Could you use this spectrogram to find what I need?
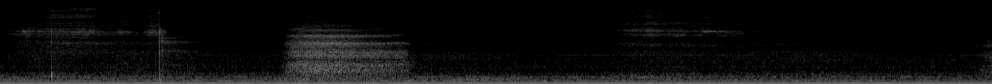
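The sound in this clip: A deep breath drawn in, heard as a soft, airy inhale that swells and fades over about a second against a quiet steady hum, with a fainter breathy sound following a few seconds later.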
